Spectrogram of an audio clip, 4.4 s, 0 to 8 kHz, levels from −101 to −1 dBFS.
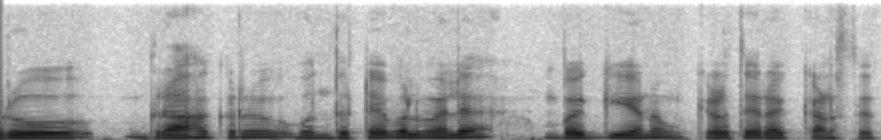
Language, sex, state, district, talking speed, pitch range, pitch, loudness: Kannada, male, Karnataka, Raichur, 165 wpm, 150-170 Hz, 160 Hz, -16 LUFS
